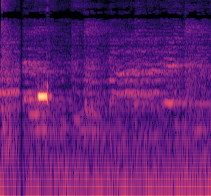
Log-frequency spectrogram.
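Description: A short, loud electronic beep about half a second in, edited in as a take-change sound effect, over steady background music.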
